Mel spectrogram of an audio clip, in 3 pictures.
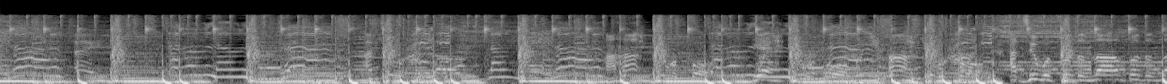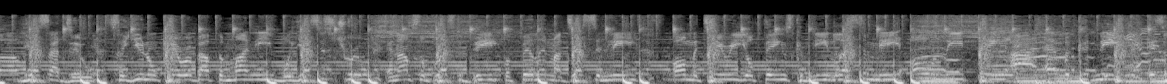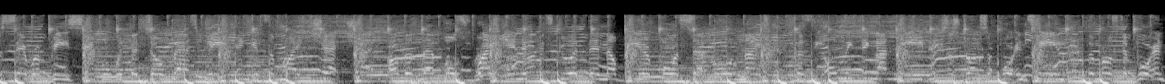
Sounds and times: Dubstep: 0.0 - 34.9.

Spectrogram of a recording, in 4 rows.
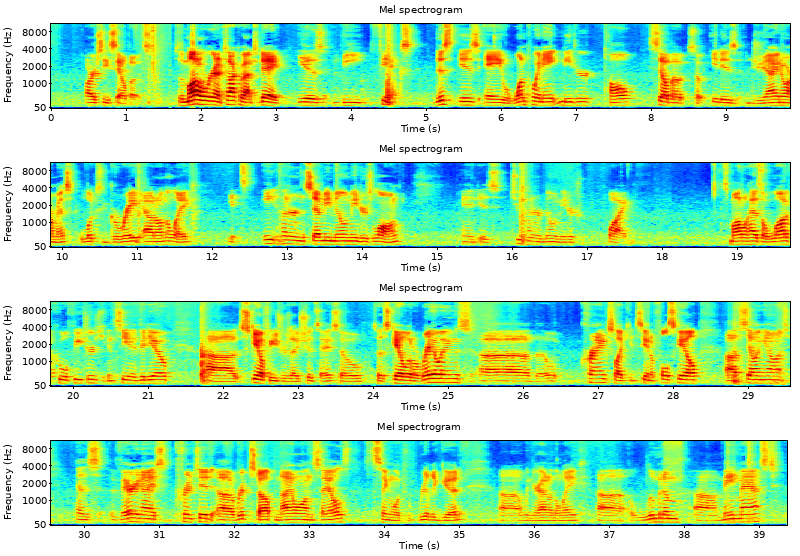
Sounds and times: Speech: 0.4 - 14.6, 15.3 - 17.7, 18.7 - 39.3.

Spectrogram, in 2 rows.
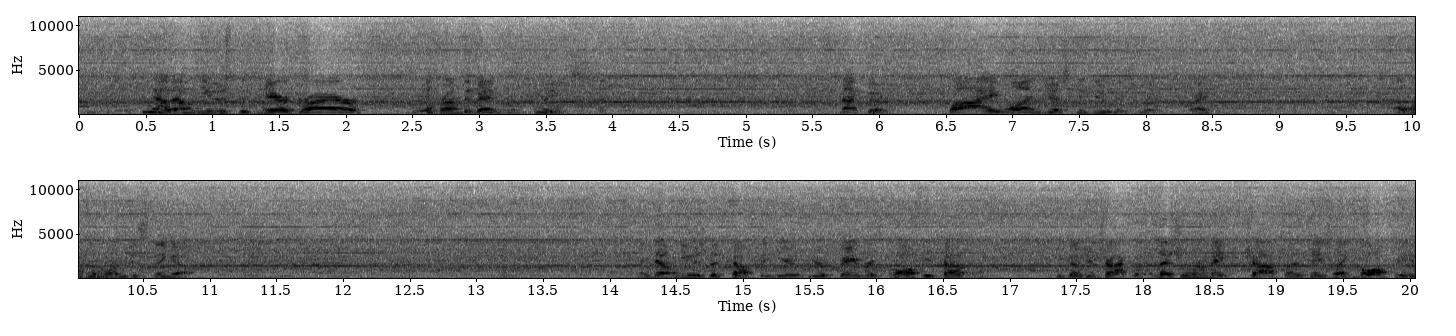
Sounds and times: Hair dryer: 0.0 - 20.0.

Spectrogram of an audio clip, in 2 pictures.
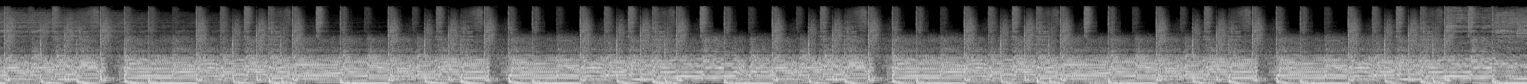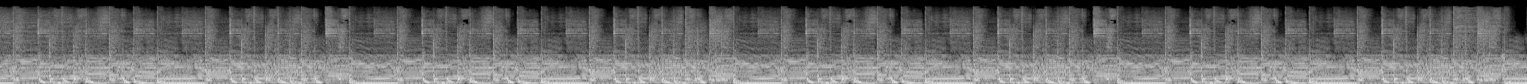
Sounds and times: Music: 0.0 - 30.5.

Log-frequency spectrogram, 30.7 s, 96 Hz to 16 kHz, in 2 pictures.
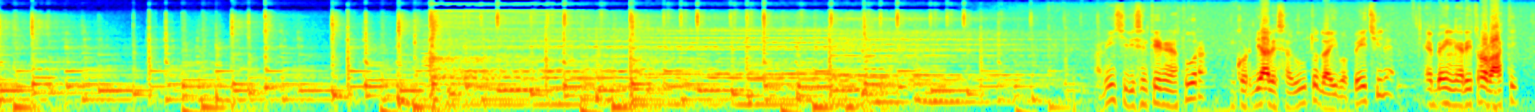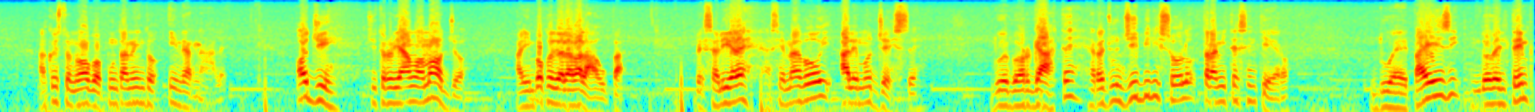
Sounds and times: Music: 0.0 - 30.7
Speech: 11.0 - 15.2, 15.8 - 17.6, 18.4 - 20.0, 20.6 - 21.6, 22.3 - 24.6, 25.3 - 28.3, 29.1 - 30.7.

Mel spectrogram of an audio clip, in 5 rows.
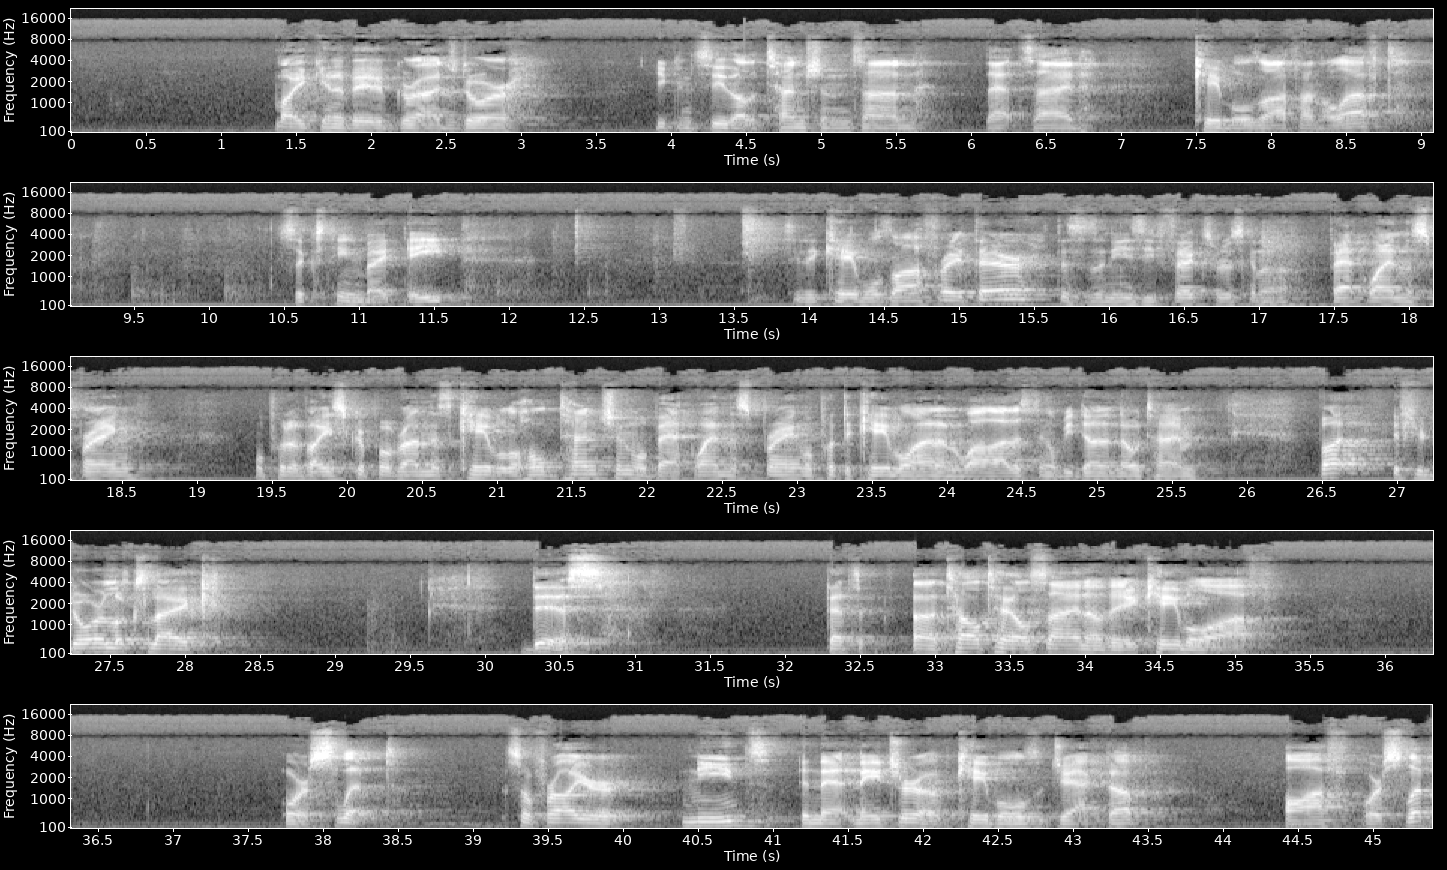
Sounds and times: Speech: 1.4 - 3.3, 3.9 - 6.9, 7.5 - 9.1, 10.5 - 11.9, 13.8 - 18.8, 19.4 - 25.8, 26.5 - 28.4, 30.3 - 31.1, 32.3 - 35.4, 37.7 - 43.8, 44.4 - 45.3.

